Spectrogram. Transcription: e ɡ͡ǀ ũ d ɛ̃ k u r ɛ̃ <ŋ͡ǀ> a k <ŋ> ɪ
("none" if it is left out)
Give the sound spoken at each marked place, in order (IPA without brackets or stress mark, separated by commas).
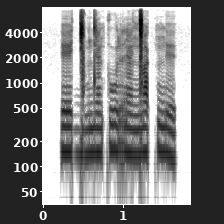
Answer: ŋ͡ǀ, ŋ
